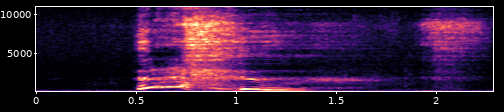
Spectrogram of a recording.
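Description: A voiced gasping intake, then one sneeze that is partly held back, ending in a breathy exhale: a stifled sneeze.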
